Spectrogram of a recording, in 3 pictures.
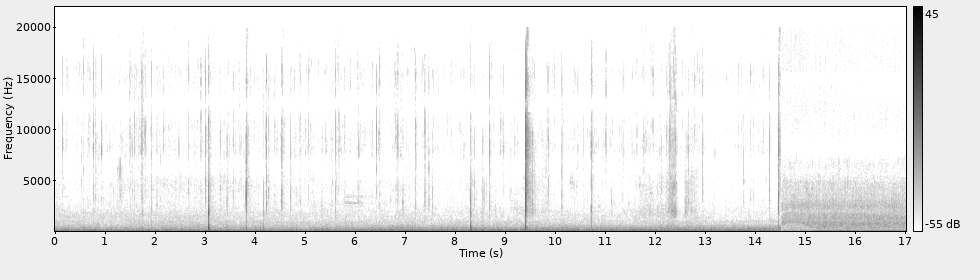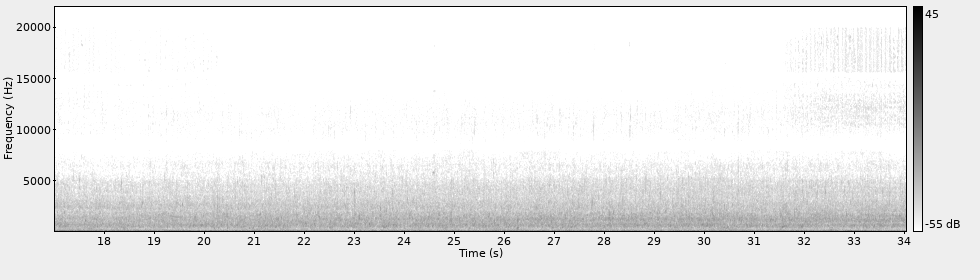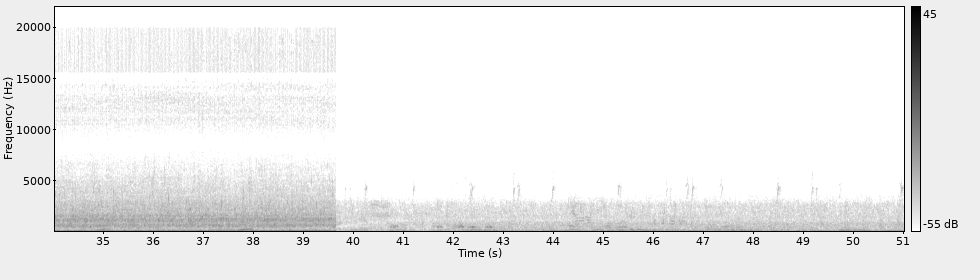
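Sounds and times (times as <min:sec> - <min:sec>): river water flowing: 0:14.6 - 0:39.7.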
